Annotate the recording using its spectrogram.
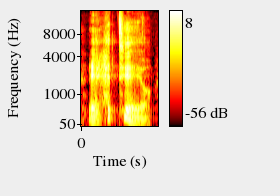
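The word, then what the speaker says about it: ח: 더 좀 강하게 내는 사람들은 이 가래를 이렇게 끌어올릴 때 이렇게 나는 소리. 그게 이제 이 히읗이거든요. 그러니까 우리의 그 히읗과는 다른 헤트예요. 그래서 이게 그냥 헤트하면 못 알아들 수가 있어요. 근데 어떻게 하겠어요? 우리말에는 그렇게 발음 안 하니까. 그러니까 우리는 그냥 헤트라고 해도 됩니다.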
